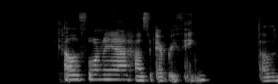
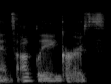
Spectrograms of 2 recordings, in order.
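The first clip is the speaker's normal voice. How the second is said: mock low voice; 14 semitones lower, 10 dB quieter than usual. Mocking a comment.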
